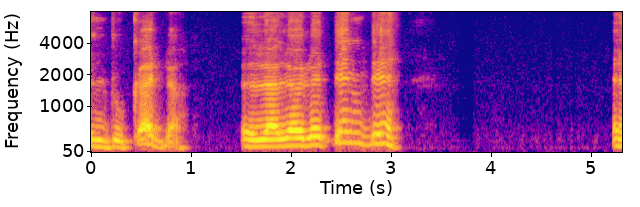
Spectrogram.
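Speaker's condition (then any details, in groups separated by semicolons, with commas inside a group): Cerebral palsy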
